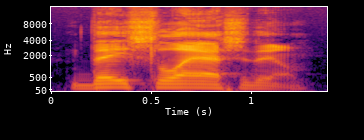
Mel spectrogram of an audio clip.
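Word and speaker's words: They/Them: film but they're saying that it's pronounced they slash them but it's just they them that's all that it is telling a queer empowerment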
